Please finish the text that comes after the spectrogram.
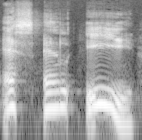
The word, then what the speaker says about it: isle: in passio and Isla that S is silent so I'll move on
